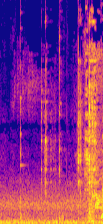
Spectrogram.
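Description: Forks clicking and scraping on plates in scattered small taps, with a louder rushing scrape near the end.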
